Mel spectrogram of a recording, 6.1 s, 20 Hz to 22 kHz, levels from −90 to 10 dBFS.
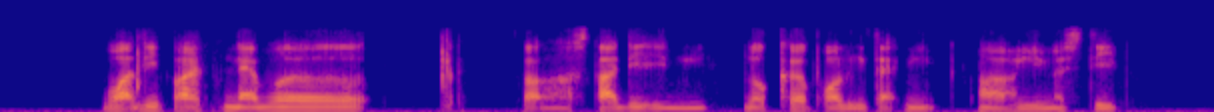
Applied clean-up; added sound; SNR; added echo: neural diffusion model UNIVERSE++.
